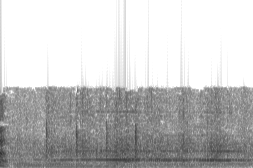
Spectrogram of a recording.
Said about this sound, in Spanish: ¡Vamos, aplaude a Dios por su gracia!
